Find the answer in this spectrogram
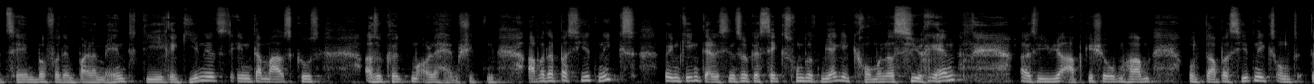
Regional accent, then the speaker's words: Austria; als typische Österreicher wissen wir, was für Aufregung war.

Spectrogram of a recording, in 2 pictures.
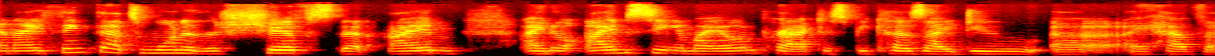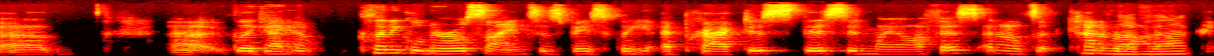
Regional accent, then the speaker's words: Canada; not just because we're Canadian

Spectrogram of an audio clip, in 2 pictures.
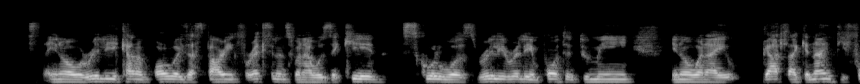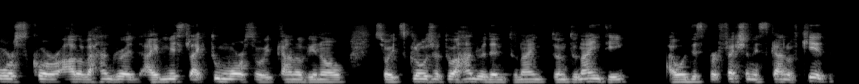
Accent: Jerusalem, Jerusalem District, Israel; English is a second language; I've had great childhood back in Jerusalem, back in the days. Classic kind of 90s childhood. I was born in 1976.

